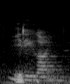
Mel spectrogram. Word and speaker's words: Irigoin: Así que gracias por acompañarnos, Irigoyen, o Irigoyen, tal vez lo pronunciamos mal. ¿Cómo es? Irigoyen. Cortito. Acá hay dos Irigoyen o Irigoyen.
